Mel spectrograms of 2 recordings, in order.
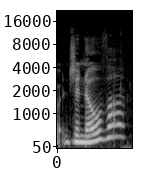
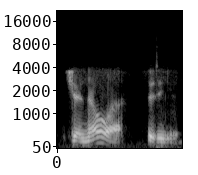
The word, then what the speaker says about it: Genoa City: It's not Genoa, Genova? – Genova. – Genova City. – Oh. – Hey, it's pronounced Genoa City.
